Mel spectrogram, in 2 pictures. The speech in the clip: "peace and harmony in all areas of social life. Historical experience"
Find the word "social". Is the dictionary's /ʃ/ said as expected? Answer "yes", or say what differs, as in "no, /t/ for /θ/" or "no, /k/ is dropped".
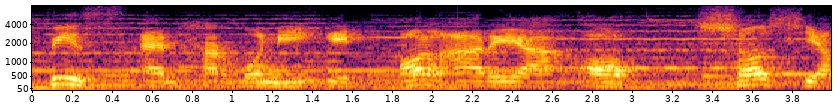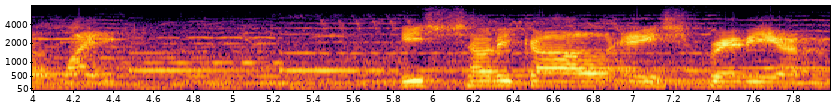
no, /s/ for /ʃ/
